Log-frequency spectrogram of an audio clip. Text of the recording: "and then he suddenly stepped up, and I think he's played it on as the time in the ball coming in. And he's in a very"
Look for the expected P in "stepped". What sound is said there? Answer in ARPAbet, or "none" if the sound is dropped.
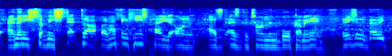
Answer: P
